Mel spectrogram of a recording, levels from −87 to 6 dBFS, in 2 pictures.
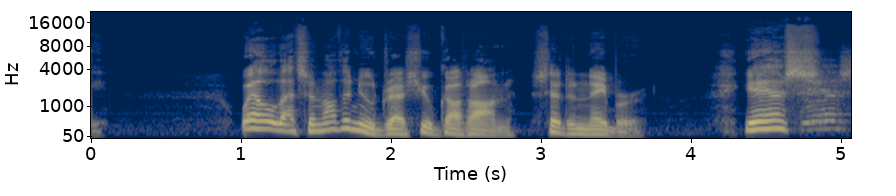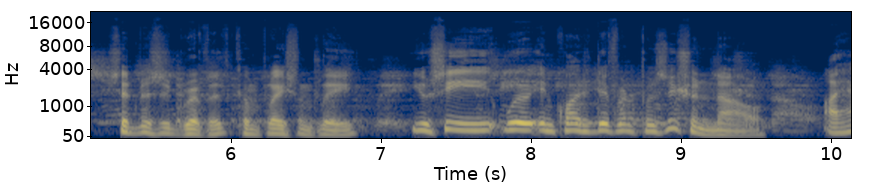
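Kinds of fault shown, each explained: Feedback echo between two devices: from 4.57 s onward, the speech returns roughly every 0.4 s, peaking about 16 dB below the original, because a second device's playback is picked up again by a microphone whose echo canceller can't remove it. Waveform and spectrogram show fainter duplicate syllables at that fixed offset.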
